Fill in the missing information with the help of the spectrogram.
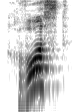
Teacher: here we have an a sound before a l and usually when we have a before a l at the end of a word we add a syllable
